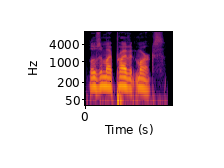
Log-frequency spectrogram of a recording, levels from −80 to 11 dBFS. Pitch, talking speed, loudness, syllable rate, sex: 135 Hz, 230 wpm, -16 LUFS, 8.3 syllables/s, male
